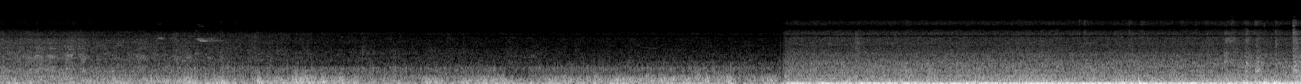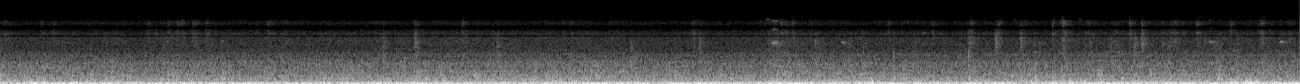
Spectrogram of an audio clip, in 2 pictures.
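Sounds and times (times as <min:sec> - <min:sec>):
vehicle low rumble: 0:00.0 - 0:26.0
light rattles and clicks: 0:10.2 - 0:26.0.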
